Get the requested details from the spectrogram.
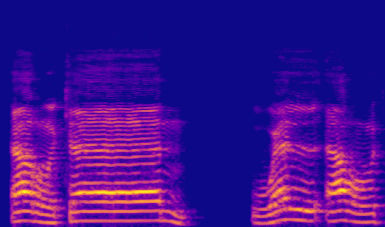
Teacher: Un nun soukoun précédé par une lettre de prolongation. Donc, on a le droit de faire 2, 4, 6.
